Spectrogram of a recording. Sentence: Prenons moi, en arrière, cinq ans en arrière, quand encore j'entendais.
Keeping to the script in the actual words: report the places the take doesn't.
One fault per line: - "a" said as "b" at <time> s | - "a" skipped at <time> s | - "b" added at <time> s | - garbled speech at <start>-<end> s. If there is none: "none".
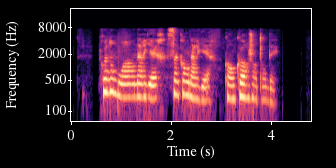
none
